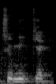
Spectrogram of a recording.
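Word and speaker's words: tack: eating crow guarantee it how do you say thank you in Swedish that's too long I tuck tuck tuck tuck tuck yeah tuik thank you very much you say tuik so how do you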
